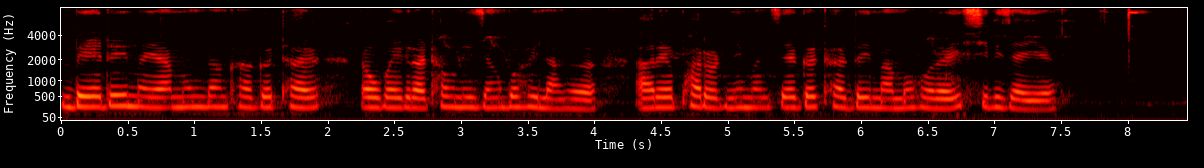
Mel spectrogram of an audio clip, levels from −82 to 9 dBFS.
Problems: constant background noise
